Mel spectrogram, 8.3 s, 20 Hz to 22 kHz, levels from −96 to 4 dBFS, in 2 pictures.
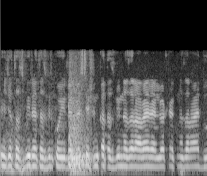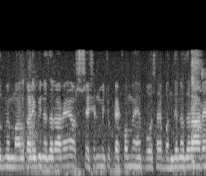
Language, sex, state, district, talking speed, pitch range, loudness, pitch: Hindi, male, Odisha, Khordha, 290 wpm, 170-180 Hz, -17 LUFS, 175 Hz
